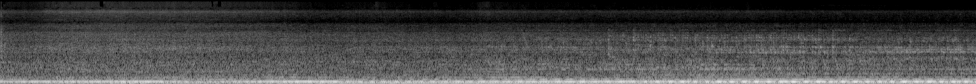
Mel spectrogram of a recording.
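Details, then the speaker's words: 1969 Ford Mustang Mach 1 V8 after fuel pump replacement, no leaks: steady lumpy idle, even beat about four times a second, no misses, ticks or stumbles; sounds good, normal idle. "sounds good well I'm really happy with that result took a little longer than I anticipated by getting the right fuel pump"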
